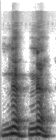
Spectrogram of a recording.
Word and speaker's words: know: wool wara breath and no right so we just have to remember the Conte texts so let's say like no and this has two silent letters K and Oh W right instead of no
